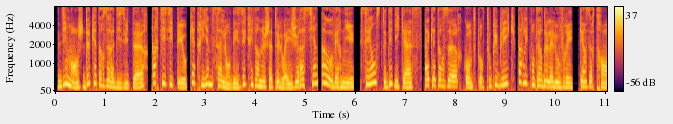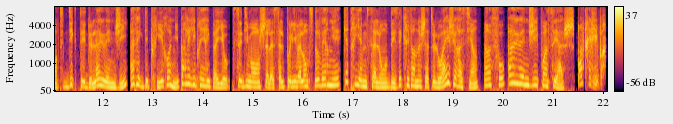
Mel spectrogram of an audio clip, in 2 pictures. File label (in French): PROMO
